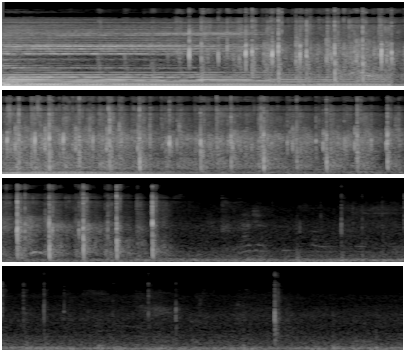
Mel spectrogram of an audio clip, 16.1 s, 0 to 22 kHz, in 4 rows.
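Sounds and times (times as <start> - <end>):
held chord of gospel accompaniment: 0.0 - 6.2
congregation applauding: 0.0 - 9.8.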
